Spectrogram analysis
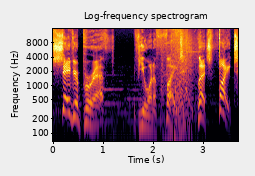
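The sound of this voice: A man puts on a character voice with a fairly high pitch, a bright, sharp tone and a slightly husky edge, swinging very widely in pitch at a slow pace. Faint music plays in the background.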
